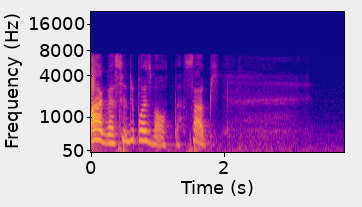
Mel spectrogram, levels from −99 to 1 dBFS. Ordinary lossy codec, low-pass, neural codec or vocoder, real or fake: none; 7.2 kHz; none; real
